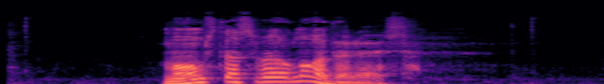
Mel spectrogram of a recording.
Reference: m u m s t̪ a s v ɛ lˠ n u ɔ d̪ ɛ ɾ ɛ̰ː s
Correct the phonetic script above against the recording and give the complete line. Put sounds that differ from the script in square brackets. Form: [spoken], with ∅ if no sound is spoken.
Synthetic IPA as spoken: m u m s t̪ a s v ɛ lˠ n u ɔ d̪ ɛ ɾ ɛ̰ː s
